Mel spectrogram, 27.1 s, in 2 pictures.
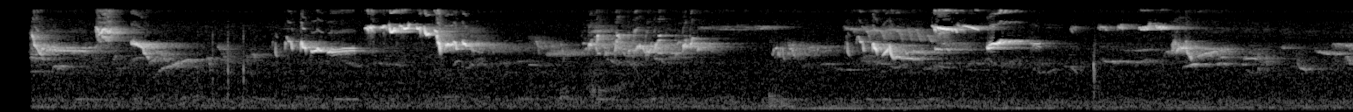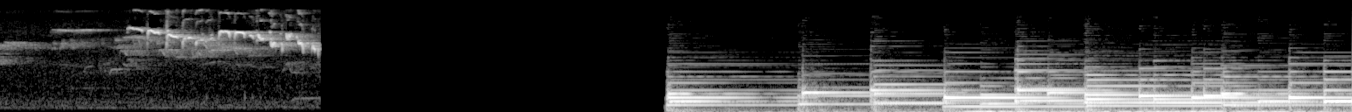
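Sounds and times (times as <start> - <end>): birds chirping faintly: 0.3 - 16.8.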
